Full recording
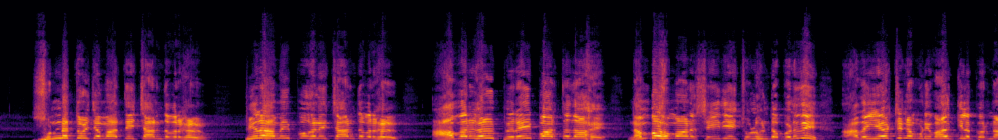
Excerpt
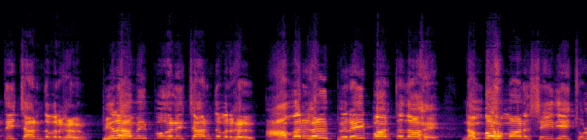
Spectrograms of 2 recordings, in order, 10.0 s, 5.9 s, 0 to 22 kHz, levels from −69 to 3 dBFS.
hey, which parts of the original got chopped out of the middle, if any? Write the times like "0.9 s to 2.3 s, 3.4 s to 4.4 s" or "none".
2.1 s to 2.3 s, 4.0 s to 4.2 s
